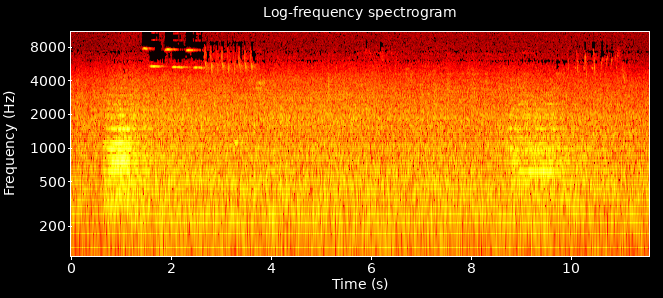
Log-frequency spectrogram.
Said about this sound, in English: These days, only the Amtrak Cardinal might stop at the Thurmond Depot. All the other trains are rolling through the town.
